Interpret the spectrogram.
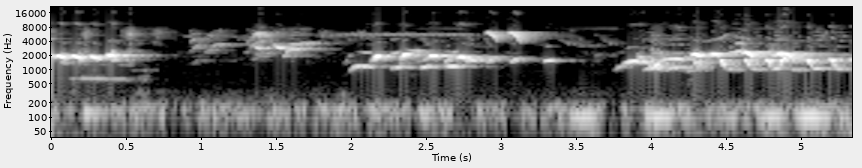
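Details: Fighting-style lure song of a white-rumped shama, used to get other shamas singing: a chattering phrase, long gliding whistles, a high clear note, then a loud rapid rolling trill.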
